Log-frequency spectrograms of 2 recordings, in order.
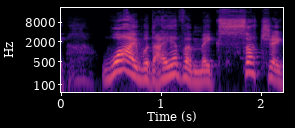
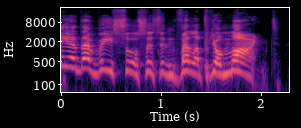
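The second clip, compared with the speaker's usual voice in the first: fast, loud and much higher rant; 11 semitones higher, 6 dB louder, faster than usual. Acted. Emperor ranting at his listeners, loud and fast. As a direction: rant it out at full tilt. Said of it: "through my ranting".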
